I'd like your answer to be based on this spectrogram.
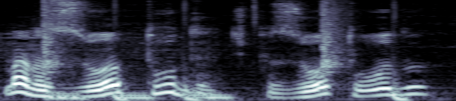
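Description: A man's voice: medium pitch, big pitch swings, a little slow, over music. A man with a Brazilian Portuguese accent from São Paulo, chatting casually and rambling with lots of slang. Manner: rambling, repeating himself, heavy on slang fillers.

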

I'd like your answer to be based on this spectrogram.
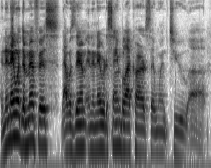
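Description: Rambling man with a medium-pitched voice. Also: expressive, a little fast, a bit bright. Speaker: podcast host, pro wrestler. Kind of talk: casual chat.

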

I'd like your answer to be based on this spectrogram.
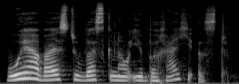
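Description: A woman voicing a guarded, sharp-tongued teenage wizard boy with a dry, teasing manner. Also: mid-range voice, normal speed, natural voice.

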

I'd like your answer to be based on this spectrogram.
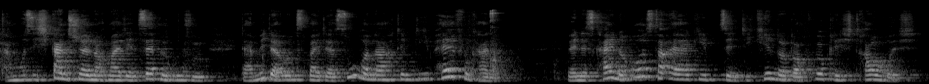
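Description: Kasper, voiced by a woman, lively puppet hero. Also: medium pitch, a little hiss or hum, close to an everyday voice. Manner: lively, sing-song, addresses children directly. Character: cheerful brave male puppet hero Kasper. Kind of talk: children's puppet show. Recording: roomy echo.

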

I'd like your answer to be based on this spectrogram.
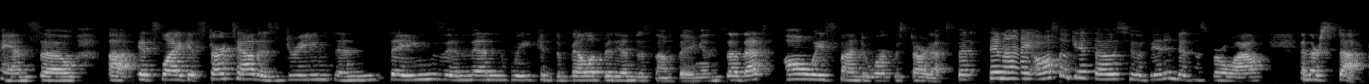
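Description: An older woman, a business and life coach, talking casually in an interview, relaxed and rambling with many fillers. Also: medium pitch. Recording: roomy, dull-sounding audio.

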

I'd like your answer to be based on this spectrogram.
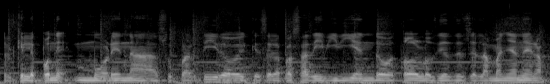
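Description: A man's voice: low-pitched, completely flat delivery, fairly quick, over music. A Mexican man co-hosting a casual political chat, sarcastic and rambling, with many restarts. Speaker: political commentary co-host.

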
